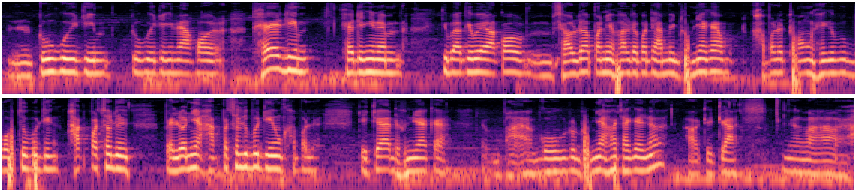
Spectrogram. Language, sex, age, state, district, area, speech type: Assamese, female, 60+, Assam, Dibrugarh, rural, spontaneous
